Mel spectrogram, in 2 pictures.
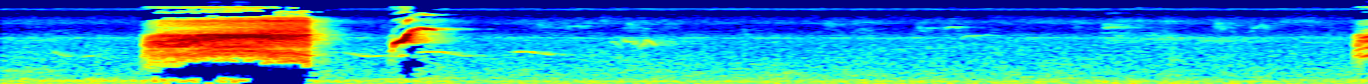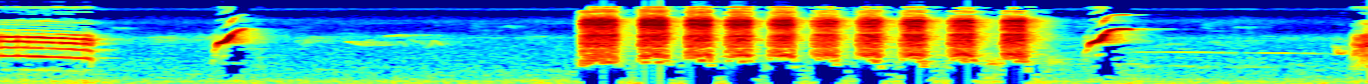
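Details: Ashy drongo singing in a lure track used to get birds singing quickly: a harsh hissing burst, a quick whistled upsweep, a nasal buzzy note and a second whistle, then a fast series of about ten rasping chatters.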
